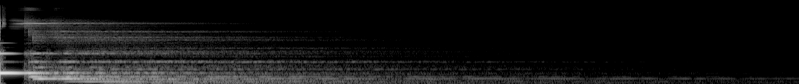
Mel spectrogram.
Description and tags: SFX Welcome
Fresh SFX for game project.
Software: Reaktor.
Just download and use. It's absolutely free!
Best Wishes to all independent developers.
automation, bionic, free-game-sfx, interface, robotic, windows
